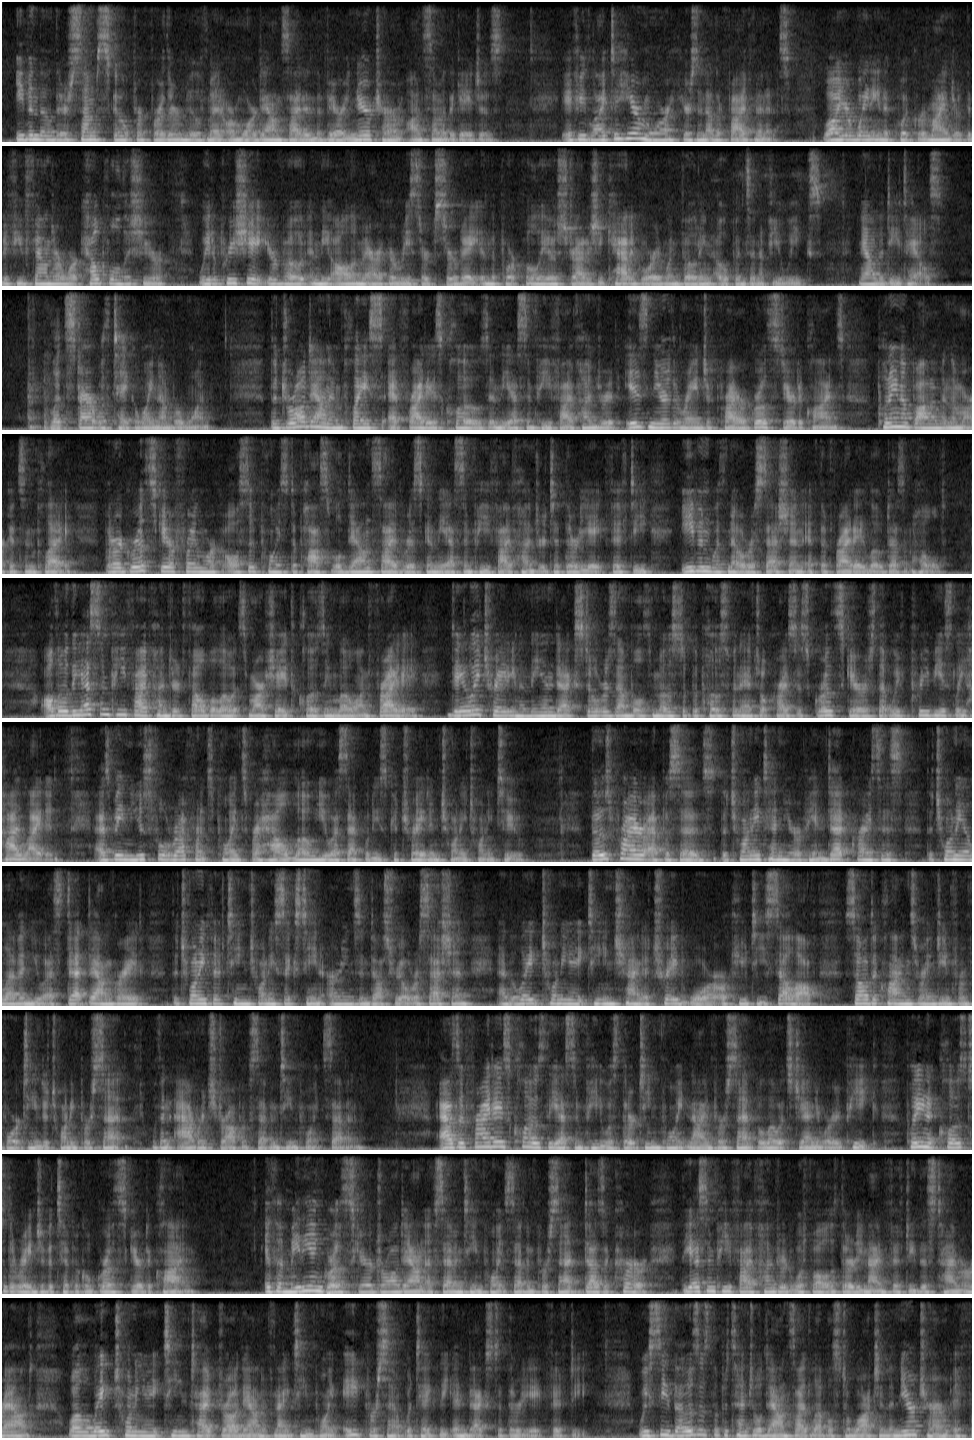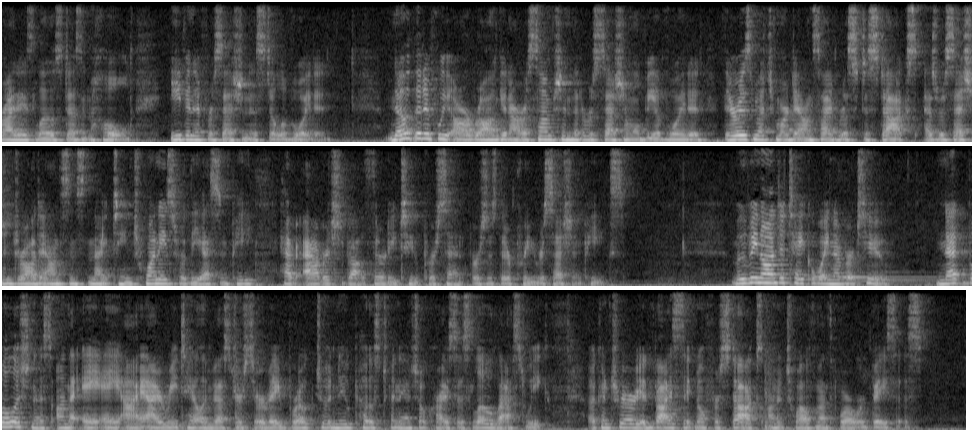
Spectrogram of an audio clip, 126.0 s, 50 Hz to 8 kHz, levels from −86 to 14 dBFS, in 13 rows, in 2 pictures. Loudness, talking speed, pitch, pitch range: -22 LUFS, 180 wpm, 215 Hz, 205-225 Hz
